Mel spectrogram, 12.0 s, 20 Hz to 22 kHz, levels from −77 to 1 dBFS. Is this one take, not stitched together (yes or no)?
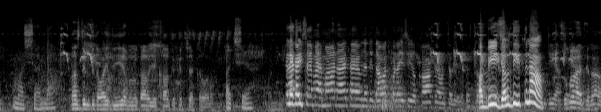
no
